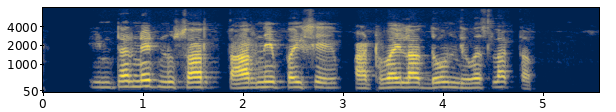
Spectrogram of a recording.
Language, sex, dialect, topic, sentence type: Marathi, male, Northern Konkan, banking, statement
